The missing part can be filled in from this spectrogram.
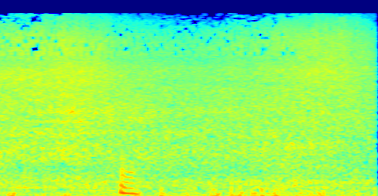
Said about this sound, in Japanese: ちょっと車うるさいっすね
